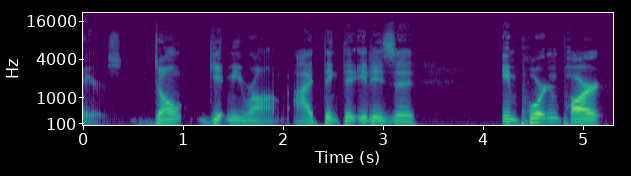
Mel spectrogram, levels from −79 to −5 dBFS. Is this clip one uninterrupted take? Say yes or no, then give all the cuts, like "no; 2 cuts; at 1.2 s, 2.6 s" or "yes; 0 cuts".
yes; 0 cuts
